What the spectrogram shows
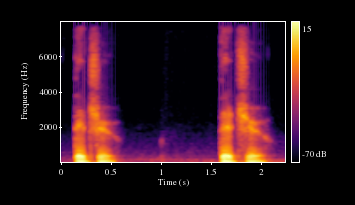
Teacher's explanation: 兩個單詞連讀嘅時候▁d▁同▁y▁會融合成另外一個新嘅音▁j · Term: 語音融合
